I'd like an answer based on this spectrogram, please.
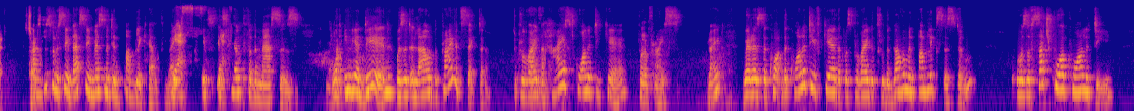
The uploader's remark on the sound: This is a zoom recording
